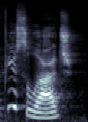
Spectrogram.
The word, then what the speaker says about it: fuselage: for the main course the fuselage rhymes with blue garage is the largest part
